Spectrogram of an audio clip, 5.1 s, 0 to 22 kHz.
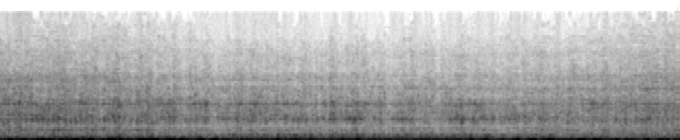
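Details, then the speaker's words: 1973 Impala 406 small-block Chevy V8 after replacing a collapsed lifter and fitting 2-piece guide plates on aluminum AFR heads. Steady, even idle with a low burble on all 8 cylinders. Quiet under the hood and not yet fully warm, with no lifter tap. "So this thing sounded pretty good, firing on all 8 cylinders. So far, this thing nice and quiet up under the hood."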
